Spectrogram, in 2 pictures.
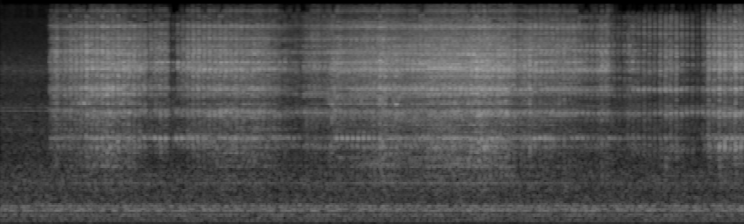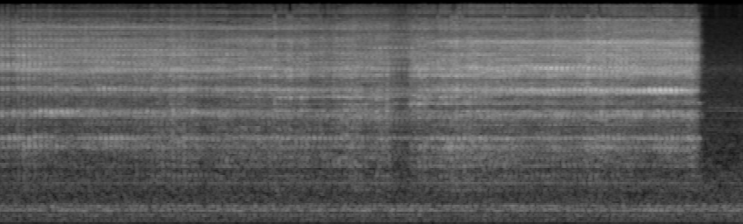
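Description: Wood lathe spinning a piece of ipe while a tool cleans ridges from it, a steady motor hum under a loud, continuous scraping hiss that swells and breaks off in several passes, close and without speech.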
